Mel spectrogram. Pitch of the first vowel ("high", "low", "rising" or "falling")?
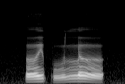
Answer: rising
